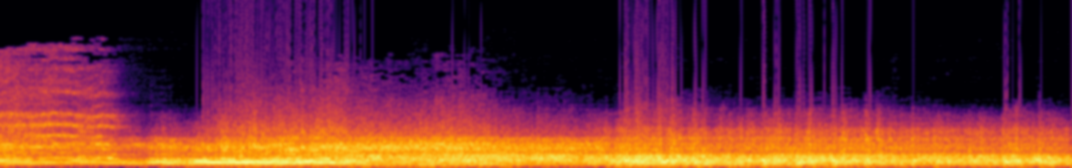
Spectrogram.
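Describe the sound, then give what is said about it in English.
A train's horn blows briefly, then a loud rumbling roar of rolling wheels and clatter fills the air as the train rushes past, steady and heavy to the end. “There's a train coming.”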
